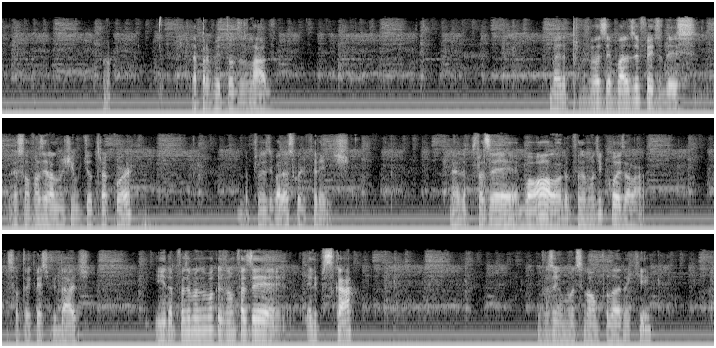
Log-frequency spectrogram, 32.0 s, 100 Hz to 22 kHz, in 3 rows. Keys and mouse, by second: 4.3 a, 5.0 a, 8.1 p, 8.3-15.2 middle drag, 15.9-17.9 middle drag, 19.4-23.0 middle drag, 23.5 a, 24.6-26.4 middle drag, 28.9 p, 29.1-31.3 middle drag, 30.3 shift+a, 31.3 alt+g, 31.9-32.0 drag.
